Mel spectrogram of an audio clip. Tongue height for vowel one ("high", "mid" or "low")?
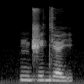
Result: high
